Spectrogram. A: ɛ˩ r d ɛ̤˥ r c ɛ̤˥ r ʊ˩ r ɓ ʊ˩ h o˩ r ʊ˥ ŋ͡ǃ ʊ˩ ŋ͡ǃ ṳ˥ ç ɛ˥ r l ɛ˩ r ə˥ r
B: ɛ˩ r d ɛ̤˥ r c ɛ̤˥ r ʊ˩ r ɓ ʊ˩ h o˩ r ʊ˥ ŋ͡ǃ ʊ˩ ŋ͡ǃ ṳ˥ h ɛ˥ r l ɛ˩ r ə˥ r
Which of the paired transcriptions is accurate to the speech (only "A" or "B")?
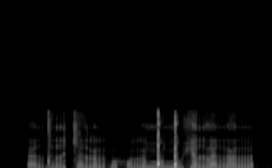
A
